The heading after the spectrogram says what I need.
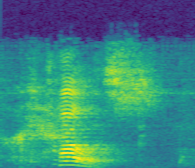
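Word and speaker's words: Kalas: My name is Callus. It's a horrible What? name for a cat. Callus. Like when your skin gets too hard after it gets poked a lot?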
